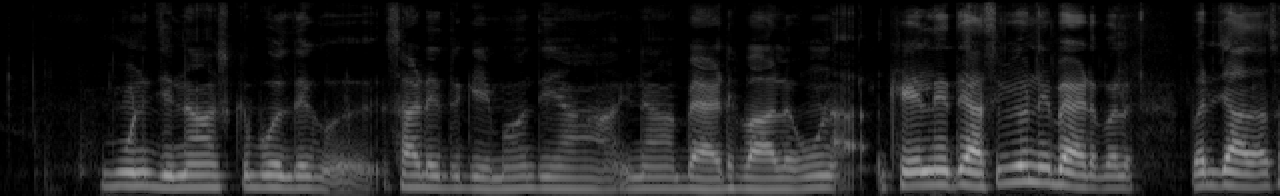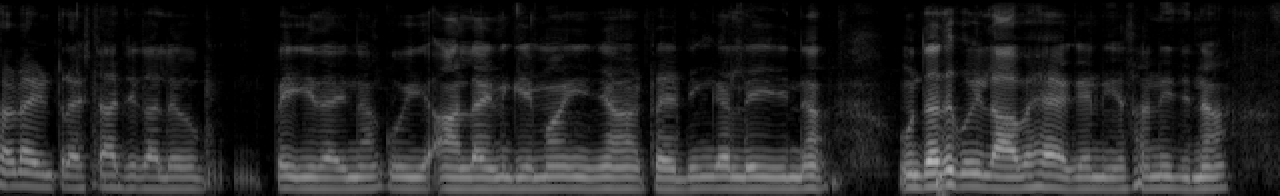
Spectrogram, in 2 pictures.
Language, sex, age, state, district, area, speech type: Dogri, male, 18-30, Jammu and Kashmir, Samba, rural, spontaneous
